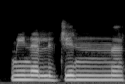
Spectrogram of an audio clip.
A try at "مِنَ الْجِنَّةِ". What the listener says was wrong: You're bouncing the lam. You're saying minalaji. No, it's minal jinnati.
